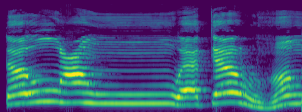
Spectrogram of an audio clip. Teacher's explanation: یہ دیکھیں طوعا، عین کے پر تنوین ہے، تنوین کے بعد جو ہے واو آ رہا ہے، اور واو جو ہے حروف یرملون میں سے ہے، تو یہاں پر ادغام ہوگا، تھوڑا سا غننے کے ساتھ پڑھیں گے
